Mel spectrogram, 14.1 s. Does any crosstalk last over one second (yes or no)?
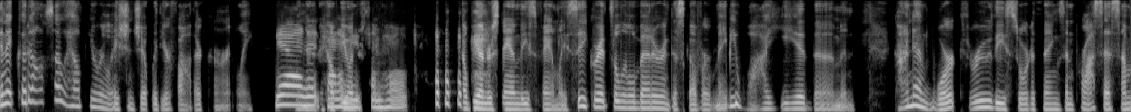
yes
